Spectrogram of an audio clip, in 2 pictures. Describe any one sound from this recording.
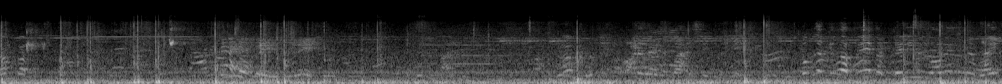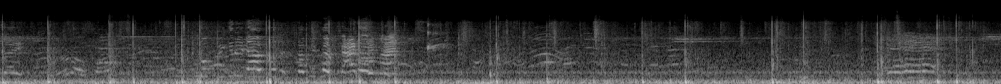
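Young men shout and call out to each other across an outdoor court.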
